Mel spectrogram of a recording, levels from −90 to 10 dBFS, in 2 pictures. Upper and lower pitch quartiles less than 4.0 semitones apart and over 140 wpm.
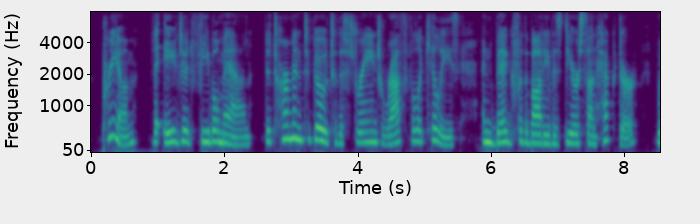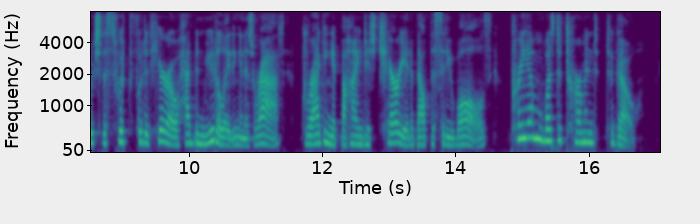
No: average, 4.6 semitones; average, 170 wpm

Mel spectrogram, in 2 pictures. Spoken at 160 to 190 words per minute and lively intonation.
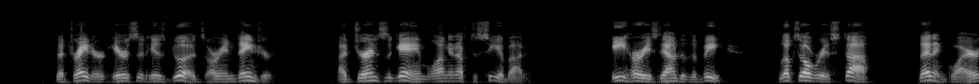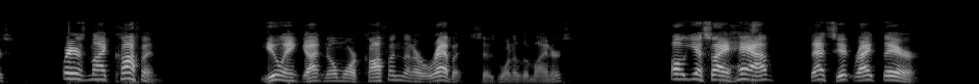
Yes: average, 170 wpm; wide, 6.9 semitones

